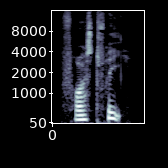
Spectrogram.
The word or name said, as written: frostfri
